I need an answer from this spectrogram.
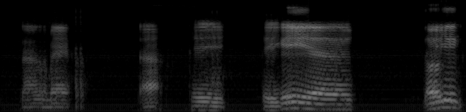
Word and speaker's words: D'Alembert: Cái này mình đọc là giống tiếng Việt đó, mình đọc là D'Alembert. D'Alembert. D'Alembert.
